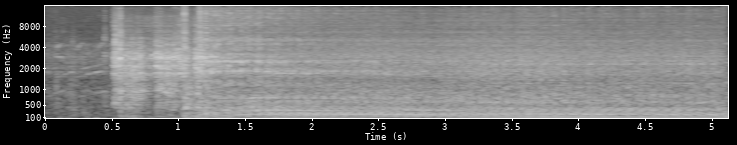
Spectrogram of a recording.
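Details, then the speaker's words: Turbo car with internal wastegate and screamer pipe, started on a hot day: brief crank, then it catches within a second and settles into a steady, even idle. Starts and runs fine. "All right, so I totally forgot that you guys haven't even heard it start yet, so we're gonna start it up and pull it in the garage so we can get it on jack stands."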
